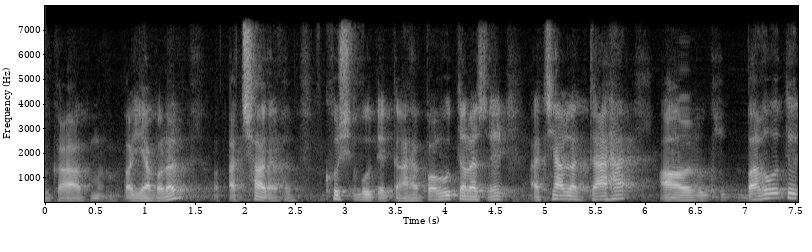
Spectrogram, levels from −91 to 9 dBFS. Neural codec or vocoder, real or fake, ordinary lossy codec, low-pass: codec, 16 kHz in and 24 kHz out, 0.8 kbps, FocalCodec, streaming, 65536 codes; fake; none; 7.2 kHz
